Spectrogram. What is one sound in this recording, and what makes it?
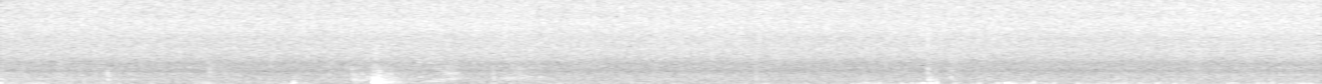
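Wind blows outdoors, buffeting in low gusts.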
